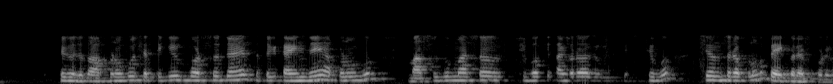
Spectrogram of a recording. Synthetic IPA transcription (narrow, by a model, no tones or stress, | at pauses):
ʈʰikɔt͡ʃʰɔt̪ɔapɔɽ̃ɔ̃kuset̪ekʰibɔɾsɔd͡ʒaj̃t̪et̪ekʰiʈajmd͡ʒaɦẽapɔɽ̃ɔku | masɔk̬umasɔt̪ʰibɔkit̪ãŋkɔɾɔkit͡ʃʰi̥t̪ʰibɔ | seɔnusaɾapɔɽ̃ɔ̃kubekɔɾap̚pɔɽibɔ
